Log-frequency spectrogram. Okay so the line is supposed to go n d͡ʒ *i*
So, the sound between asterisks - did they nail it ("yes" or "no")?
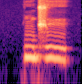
no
